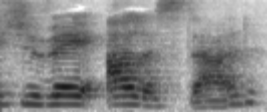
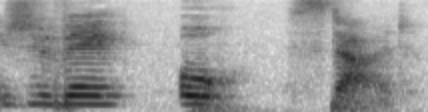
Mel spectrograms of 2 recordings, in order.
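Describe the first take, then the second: First: Said in the usual way. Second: "Je vais au stade" said slowly, leaning on "au"; slow down and land on "au"; correct form. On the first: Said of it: "I couldn't say". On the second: Shown as a demonstration. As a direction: show "au stade" as the right way to say it. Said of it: "I would have to say".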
